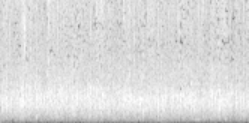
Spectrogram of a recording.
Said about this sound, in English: Come on, give God a big round of applause.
